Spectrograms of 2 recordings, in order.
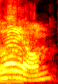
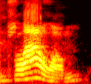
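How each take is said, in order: First: The first syllable sounds like 'play'. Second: The first syllable sounds like 'plow'. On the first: The speaker calls it right. "apparently pronounced Playon" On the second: The speaker calls it wrong. "not Plowon"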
